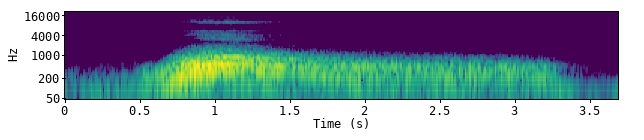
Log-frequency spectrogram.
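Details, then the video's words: A cat in heat making a strange sound: one long, wavering yowl lasting about three seconds. It swells quickly at the start, then slides slowly lower and fades out. No other sounds. "고양이 이상한 소리"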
